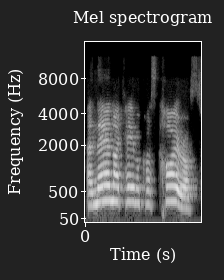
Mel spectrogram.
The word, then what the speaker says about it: Kairos: Is it Kairos? Is that how you pronounce Kairos.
